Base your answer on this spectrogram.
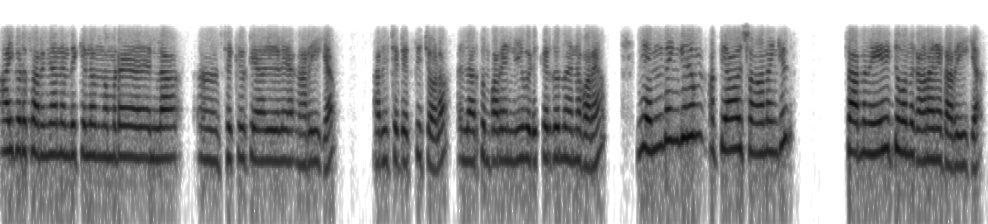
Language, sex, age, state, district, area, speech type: Malayalam, male, 30-45, Kerala, Alappuzha, rural, conversation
